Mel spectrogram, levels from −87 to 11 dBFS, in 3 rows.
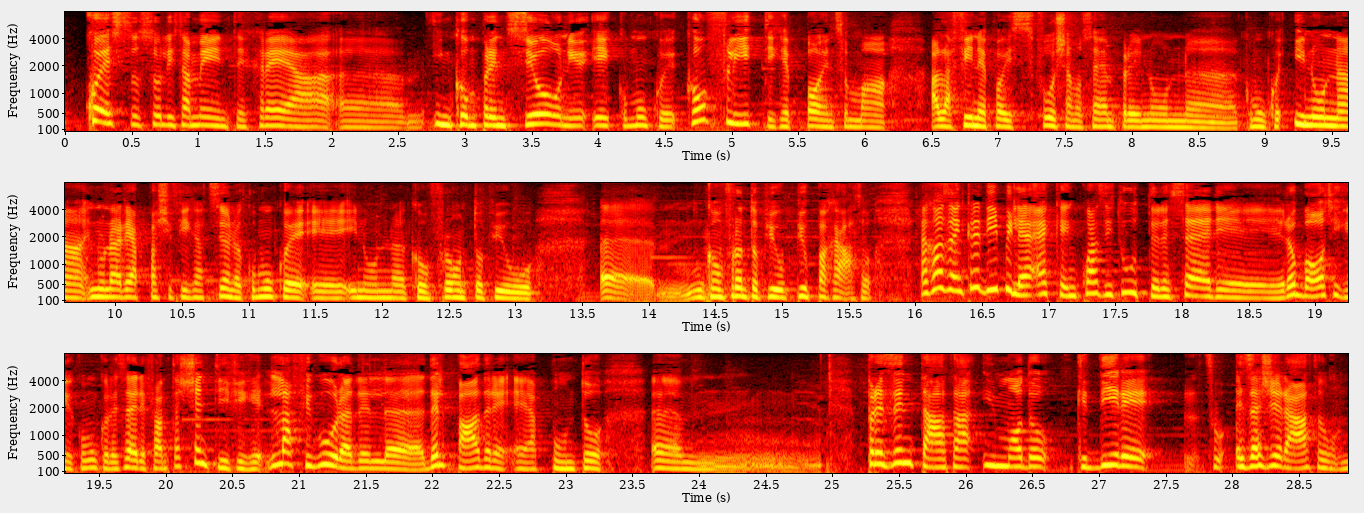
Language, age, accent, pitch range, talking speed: Italian, 30-49, native, 165-210 Hz, 135 wpm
